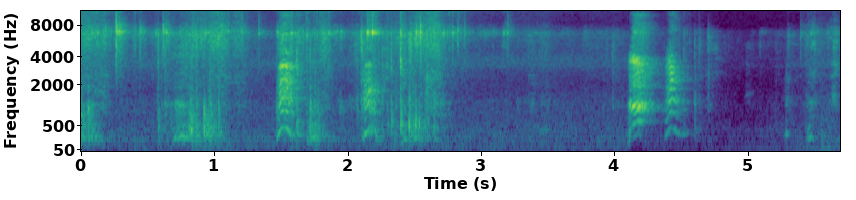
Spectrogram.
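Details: A dog named Dagger gives a run of rough, grumbling barks and growly yips in the first half, then one sharp high bark after a pause, then soft trailing whines.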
